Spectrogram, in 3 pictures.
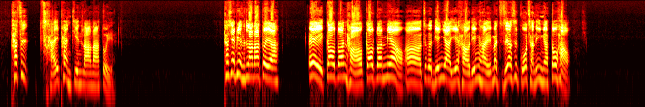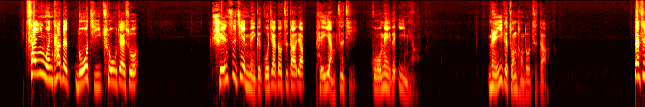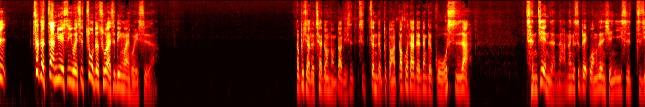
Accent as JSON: {"language": "Chinese", "country": "Taiwan", "said": "我真的身为台湾人，我很丢脸啊。"}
